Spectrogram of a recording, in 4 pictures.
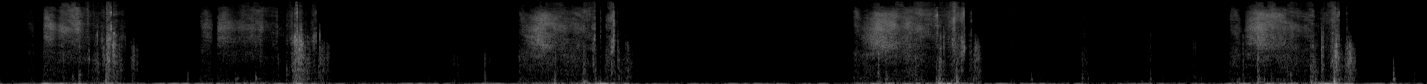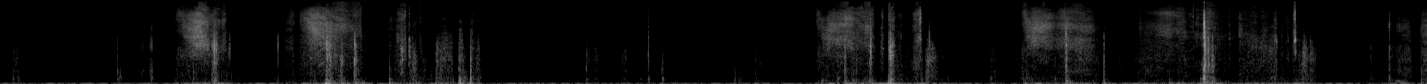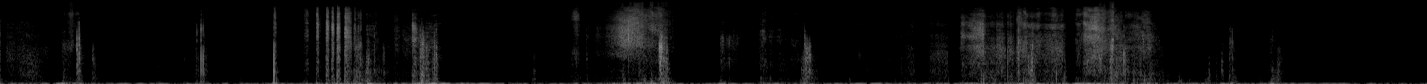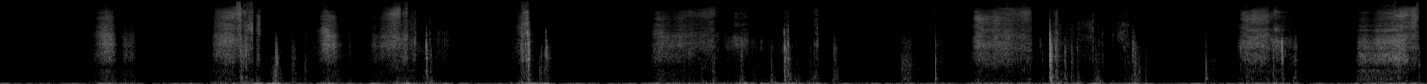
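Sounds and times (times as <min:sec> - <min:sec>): book pages turning: 0:02.1 - 0:03.3, 0:22.6 - 0:23.7, 0:25.9 - 0:27.4, 0:48.0 - 0:48.3.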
